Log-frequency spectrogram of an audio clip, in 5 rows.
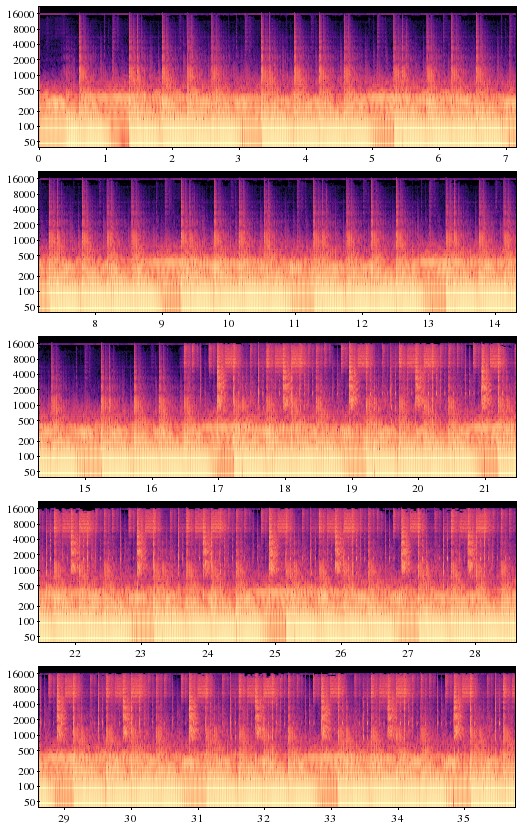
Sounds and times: Music: 0.0 - 35.7.

